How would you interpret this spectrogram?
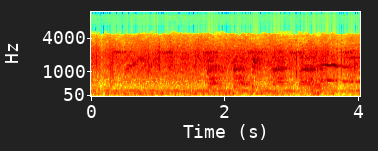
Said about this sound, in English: There it is. Wolf howl.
